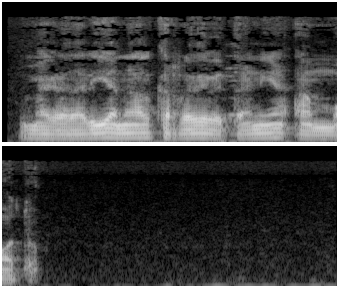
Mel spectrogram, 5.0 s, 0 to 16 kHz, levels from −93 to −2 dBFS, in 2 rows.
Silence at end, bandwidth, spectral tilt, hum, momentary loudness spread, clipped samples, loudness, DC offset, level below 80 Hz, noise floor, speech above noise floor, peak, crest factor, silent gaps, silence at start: 2.25 s; 11.5 kHz; -7 dB/octave; none; 9 LU; under 0.1%; -23 LUFS; under 0.1%; -42 dBFS; -66 dBFS; 44 dB; -6 dBFS; 18 dB; none; 0.15 s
